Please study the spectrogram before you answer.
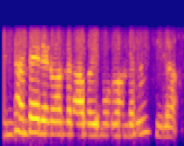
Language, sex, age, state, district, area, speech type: Telugu, female, 45-60, Telangana, Jagtial, rural, conversation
